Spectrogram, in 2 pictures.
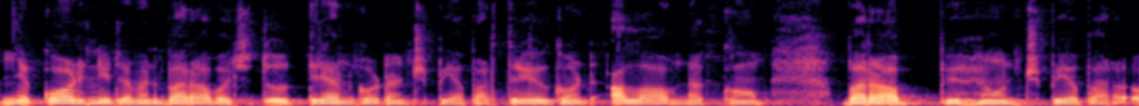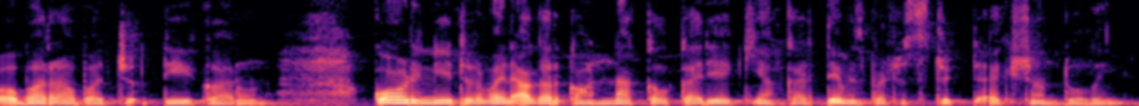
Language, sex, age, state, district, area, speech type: Kashmiri, female, 30-45, Jammu and Kashmir, Budgam, rural, spontaneous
